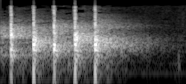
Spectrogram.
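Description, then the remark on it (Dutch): Five sharp, evenly spaced knocks by a jailer on the hatch of a door, loud, each ringing briefly before the sound fades out. No one speaks. “En die avond klopte die cipier op de deur van mij, op de luik van mijn deur. Ik hoorde dit.”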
